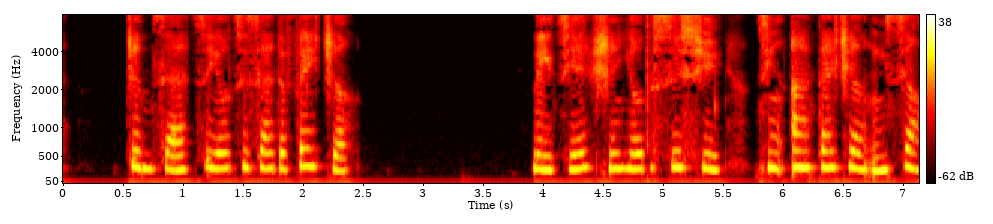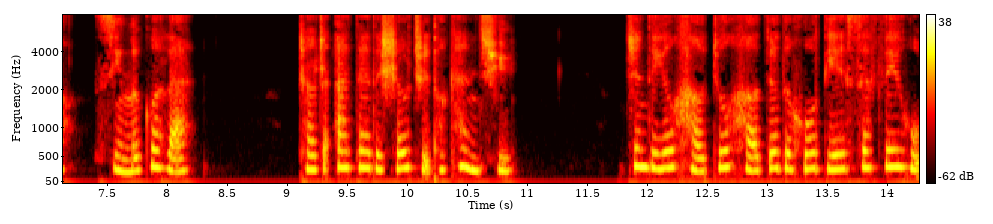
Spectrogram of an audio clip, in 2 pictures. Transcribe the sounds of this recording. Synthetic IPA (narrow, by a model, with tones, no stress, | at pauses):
ʈ͡ʂɤ˥˧ŋt͡sa˥˩ɪt͡sɹ̩˥˩jo˧˥ʊt͡sɹ̩˥˧t͡sa˥˩ɪd̪ə˨fe˥ɪʈ͡ʂɤ˨˩˦ | li˨˩t͡ɕjɛ˧˥ʂə˧˥njo˧˥ʊd̪ə˨sɹ̩˥ɕy˥˩ | t͡ɕi˥˩ŋa˥˧t̪a˥˧ɪʈ͡ʂɤ˥˧jɑ˥˩ŋi˧˥ɕjɑ˥˩ʊ | ɕi˨˩ŋlə˦kwɔ˥˩la˧˥ɪ | ʈ͡ʂʰɑ˧˥ʊʈ͡ʂə˧ʔa˥˧t̪a˥˩ɪd̪ə˩ʂo˧˥ʊʈ͡ʂɻ̩˨˩t̪ʰo˥kʰa˥˧nt͡ɕʰy˥˩ | ʈ͡ʂə˥nd̪ə˨jo˧˥ʊxɑ˨˩ʊt̪wɔ˥xɑ˨˩ʊt̪wɔ˥˩d̪ə˩xu˧˥t̪jɛ˧˥sa˥˧fe˥ɪu˥˩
